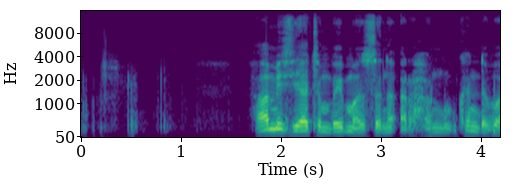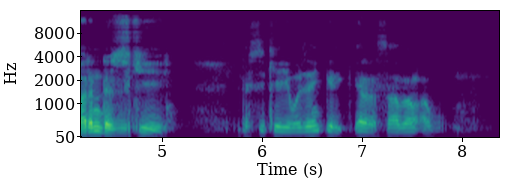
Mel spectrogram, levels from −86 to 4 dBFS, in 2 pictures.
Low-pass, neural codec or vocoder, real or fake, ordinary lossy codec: 14.4 kHz; none; real; none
